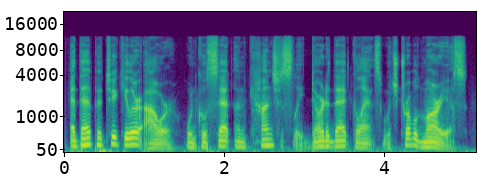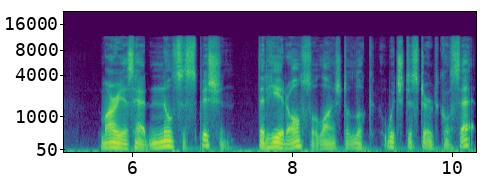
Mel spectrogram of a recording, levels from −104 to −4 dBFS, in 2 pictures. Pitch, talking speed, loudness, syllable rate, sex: 95 Hz, 155 wpm, -20 LUFS, 5.3 syllables/s, male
